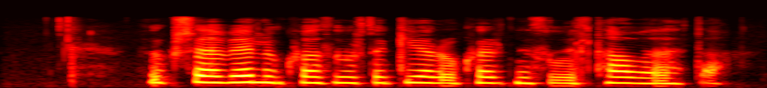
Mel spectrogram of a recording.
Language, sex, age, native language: Icelandic, female, 30-39, Icelandic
